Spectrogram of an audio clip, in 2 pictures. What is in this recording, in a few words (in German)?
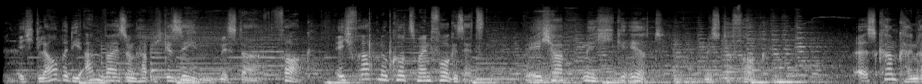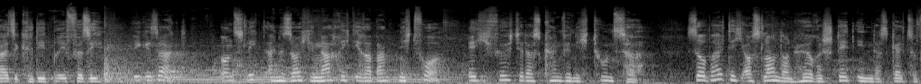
Hoefliche Loyalitaet; In 80 Tagen um die Welt; Banker; Höflich / Loyal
